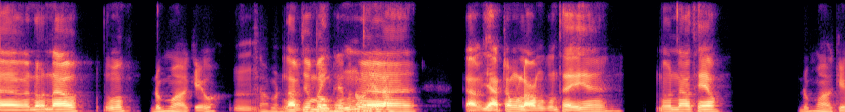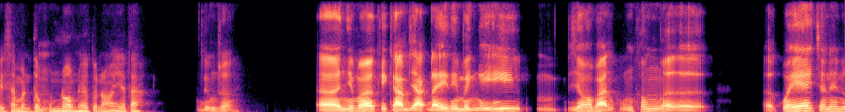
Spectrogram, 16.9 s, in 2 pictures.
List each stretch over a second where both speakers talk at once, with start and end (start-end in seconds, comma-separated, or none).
2.6-4.0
